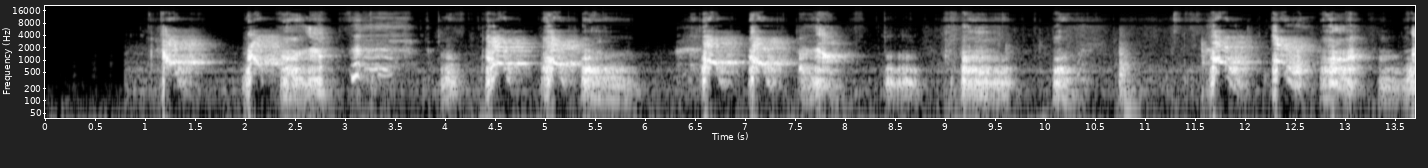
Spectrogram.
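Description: Dachshund barking and growling over and over in short, rapid volleys.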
